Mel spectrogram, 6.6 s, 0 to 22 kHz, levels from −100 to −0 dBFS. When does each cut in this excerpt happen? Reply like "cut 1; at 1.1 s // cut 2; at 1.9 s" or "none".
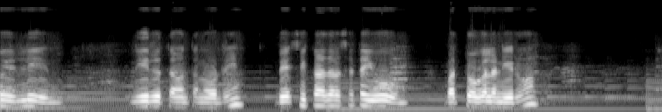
cut 1; at 5.4 s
